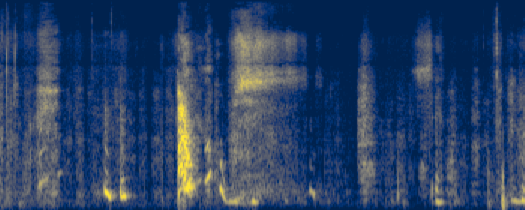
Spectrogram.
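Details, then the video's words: Two-month-old Saint Bernard puppy with hiccups, indoors near a bed, gives one loud, sharp bark midway, surrounded by softer snuffling and hiccup-like puffs, while a person talks to it and urges calm. "Saint Bernard puppy hiccups and barks"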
